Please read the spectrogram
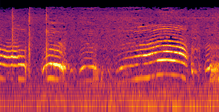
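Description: A small child crying in a run of high-pitched wails, the last and longest near the end, upset at having its head shaved.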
